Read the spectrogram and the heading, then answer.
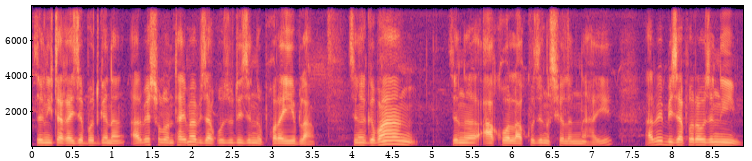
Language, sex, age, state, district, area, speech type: Bodo, male, 30-45, Assam, Baksa, rural, spontaneous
